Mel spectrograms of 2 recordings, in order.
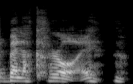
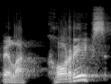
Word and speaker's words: Bellacroix: No, you see, Croix is how English-speaking people often mistake pronouncing. Yeah, it's supposed to be Bella Croix.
